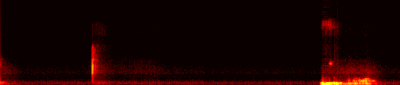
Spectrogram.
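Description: Silent call audio broken by one short click about a second in, then a brief low vocal sound from a man near the end, like an 'eh' before speaking.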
